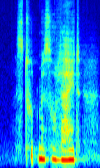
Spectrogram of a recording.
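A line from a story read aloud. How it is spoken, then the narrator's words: Soft sobbing. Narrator (German): sagte sie und schluchzte leise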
